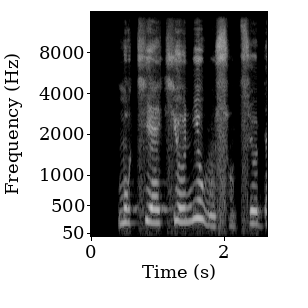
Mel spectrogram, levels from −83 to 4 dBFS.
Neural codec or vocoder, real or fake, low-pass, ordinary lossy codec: vocoder, 44.1 kHz, 128 mel bands, Pupu-Vocoder; fake; 14.4 kHz; none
